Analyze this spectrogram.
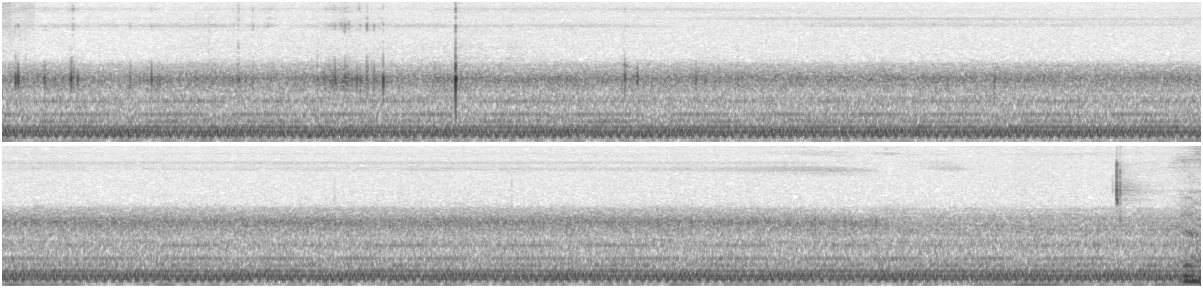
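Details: Endoscopic ear microsuction of an adult man's ear canal, possibly not done for years, in a case of suspected ear canal cholesteatoma: steady droning suction hiss with a few sharp clicks and pops.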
